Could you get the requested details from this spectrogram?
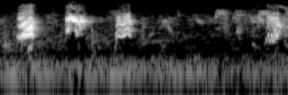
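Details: Pet Javan myna practising its chatty song delivers three rough, harsh squawks in quick succession, a pause with faint notes, then another grating call, over a steady low hum.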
